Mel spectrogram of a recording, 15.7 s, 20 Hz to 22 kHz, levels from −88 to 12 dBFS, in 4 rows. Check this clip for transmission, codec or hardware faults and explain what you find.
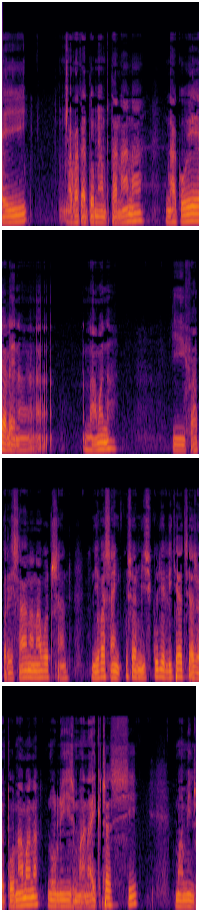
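There is one fault, present for the whole clip: HE-AAC compression. The speech carries a plainly audible codec sound, and nothing is heard above about 12.3 kHz. The treble above the crossover sounds synthetic rather than missing. That points to a likely cause of spectral band replication, in which lower bands are copied upward and shaped only by a coarse envelope. The damage fits a very low bitrate, around 16 kbps. Because the copied harmonics don't align with the real ones, s sounds come out gritty and metallic or lispy. A plain low-pass filter would instead sound dull, and standard AAC at this rate would lose the top end rather than fake it.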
